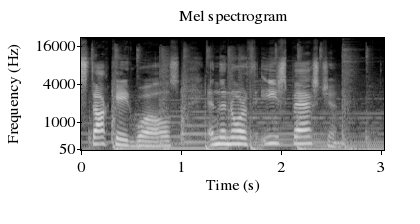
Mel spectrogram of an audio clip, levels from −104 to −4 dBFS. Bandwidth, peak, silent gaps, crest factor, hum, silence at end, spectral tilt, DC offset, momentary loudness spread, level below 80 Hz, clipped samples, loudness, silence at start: 16 kHz; -10 dBFS; none; 16 dB; none; 0 s; -4.5 dB/octave; under 0.1%; 12 LU; -40 dBFS; under 0.1%; -26 LUFS; 0 s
